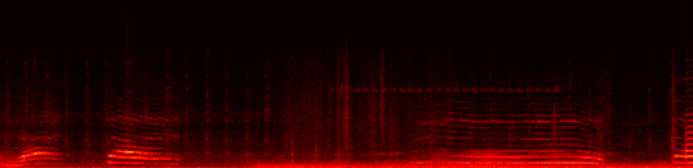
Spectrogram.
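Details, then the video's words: Cats and kittens: two short falling meows, then a long, steady, drawn-out meow lasting about two seconds, over low rumbling background noise. "Sound of Cats. Sound of Kittens"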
